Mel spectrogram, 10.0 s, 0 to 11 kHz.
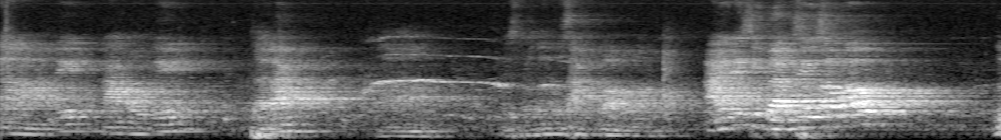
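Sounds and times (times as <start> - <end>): man reciting over loudspeakers: 0.0 - 3.4, 5.0 - 10.0.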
